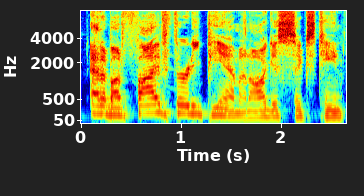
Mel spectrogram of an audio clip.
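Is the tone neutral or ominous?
neutral. It is read in a plain, neutral tone.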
